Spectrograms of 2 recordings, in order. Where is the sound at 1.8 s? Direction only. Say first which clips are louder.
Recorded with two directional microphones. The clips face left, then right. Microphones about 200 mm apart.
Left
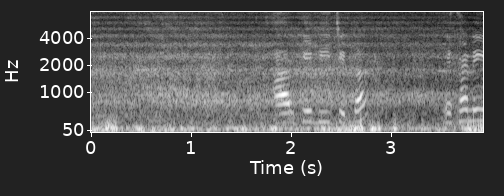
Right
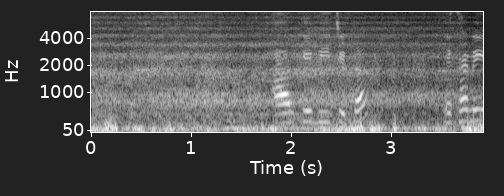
Even; centre (ahead or behind).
